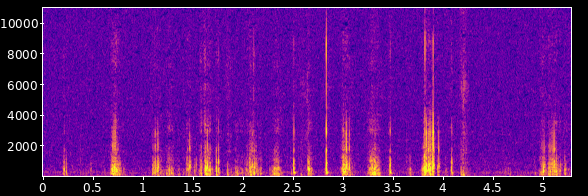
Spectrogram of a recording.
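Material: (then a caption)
Paper. A fine white-ink pen held in the fingers scratches across a flat, black, textured paper sheet while writing the final lines of a formula. The result is a quiet series of short, dry, scratchy strokes with brief bright edges and no ringing between them.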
